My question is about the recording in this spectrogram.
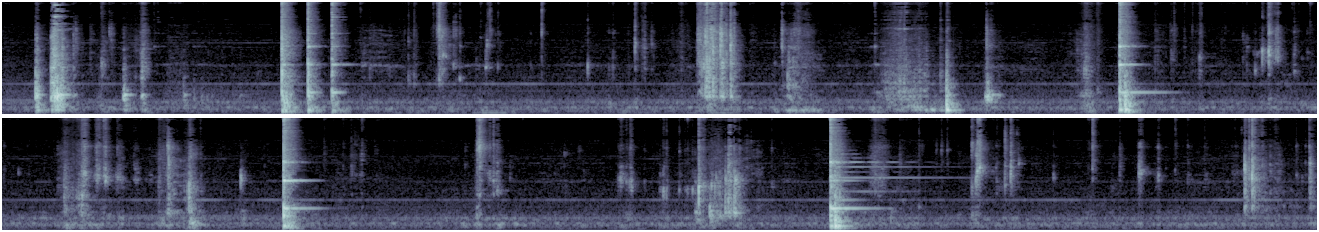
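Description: Eggs cracked one at a time on the rim of a glass mixing bowl: sharp taps a few seconds apart, several with a short ringing of the glass, and softer clicks of shell and bowl in between.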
